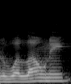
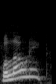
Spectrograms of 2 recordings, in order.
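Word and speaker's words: Wallonie: the results from the tour de walone is how you say it walone that's how i'm saying it i don't care stage one was won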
